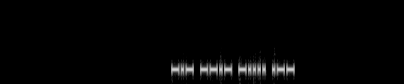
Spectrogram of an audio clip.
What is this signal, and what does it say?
Morse code, heard as a keyed tone, about 53 wpm, 700 Hz. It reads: KQ6W
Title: USA Call Signs - 4 Characters - 50wpm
